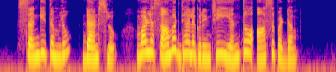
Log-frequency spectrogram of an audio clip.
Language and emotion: Telugu, sad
